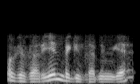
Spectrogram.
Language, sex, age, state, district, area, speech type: Kannada, male, 30-45, Karnataka, Udupi, rural, conversation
